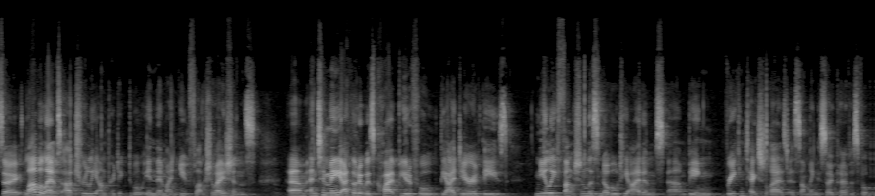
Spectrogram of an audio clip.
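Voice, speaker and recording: A woman with an Australian accent, medium in pitch, her intonation fairly even, amid audible room echo. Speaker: artist. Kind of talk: artist talk. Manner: fast.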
